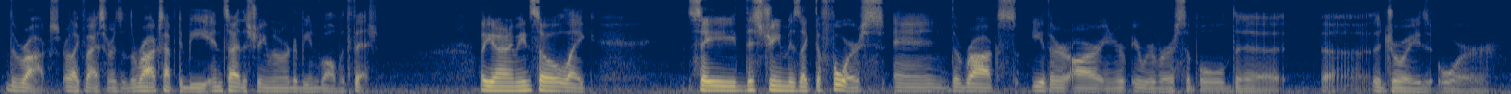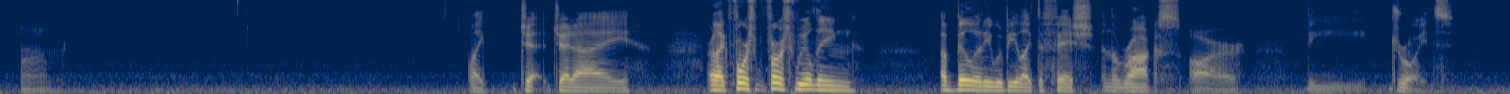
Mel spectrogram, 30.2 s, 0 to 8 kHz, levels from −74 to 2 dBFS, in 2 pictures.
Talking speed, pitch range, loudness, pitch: 135 wpm, 95-130 Hz, -24 LUFS, 110 Hz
